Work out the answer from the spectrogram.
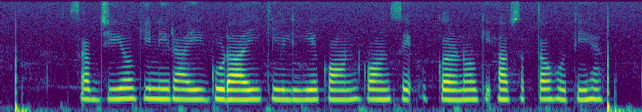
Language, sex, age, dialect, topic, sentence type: Hindi, female, 18-24, Garhwali, agriculture, question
